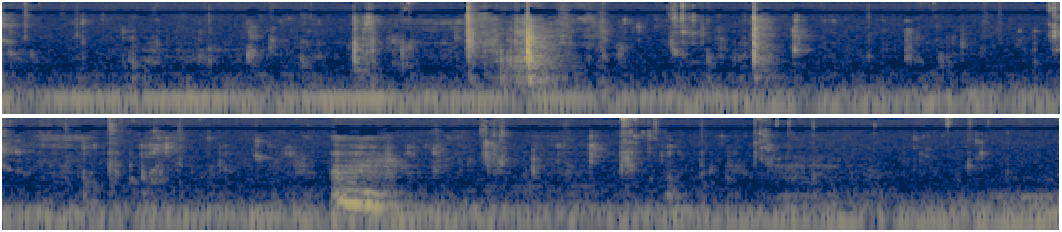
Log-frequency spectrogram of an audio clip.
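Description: Close-up chewing of soft steamed cauliflower and vegetables, with wet mouth sounds and many small clicks. There is one sharper click about two and a half seconds in and a short low hum from the eater about seven seconds in.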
